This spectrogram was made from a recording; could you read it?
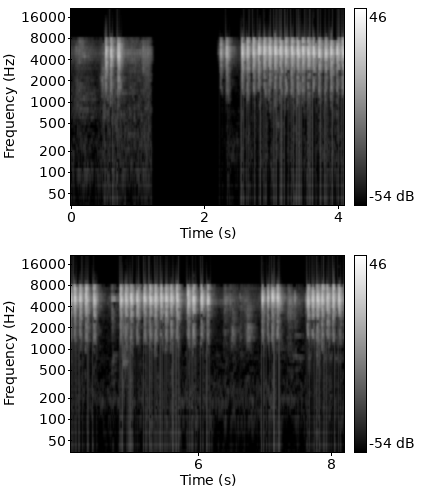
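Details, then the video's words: Eurasian tree sparrows fighting, a training recording for songbirds: after a few sharp chirps, long sustained runs of fast, harsh, high-pitched chattering fill most of the clip with only brief breaks. "Masteran Gereja Tarung"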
